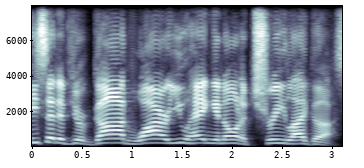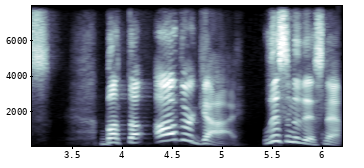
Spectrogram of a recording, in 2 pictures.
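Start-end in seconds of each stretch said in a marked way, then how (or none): 0.3-3.3 sarcastic, brash, jeering tone. Retelling a crucified criminal's taunt: imitating a sarcastic, brash taunt. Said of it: "he was a little sarcastic and brash".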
